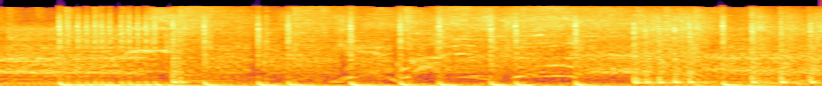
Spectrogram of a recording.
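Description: A CMC birch acoustic drum kit with Meinl cymbals played hard over the song's backing track: fast, busy kick drum strokes with snare hits and cymbal crashes, a crash cymbal struck right at the start.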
